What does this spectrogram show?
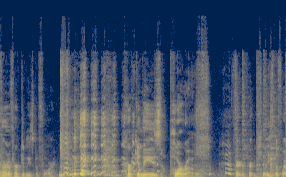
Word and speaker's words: Poirot: How many Poirots do you know?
